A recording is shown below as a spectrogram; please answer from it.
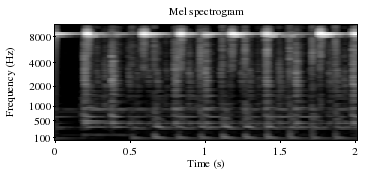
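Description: Yakshagana percussion interlude: a chande drum beaten with sticks and a maddale played by hand, in a steady rhythm of about four strokes a second. Small brass hand cymbals (tala) ring high on each beat.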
